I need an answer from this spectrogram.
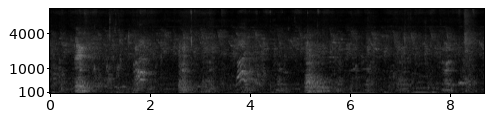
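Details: Landrace and Duroc farm pigs kept as pure breeding stock, with short, rough grunts and snorts in separate bursts roughly every second, and human voices audible between them.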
